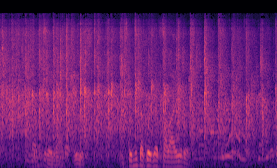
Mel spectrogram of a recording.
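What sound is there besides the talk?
audience applause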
